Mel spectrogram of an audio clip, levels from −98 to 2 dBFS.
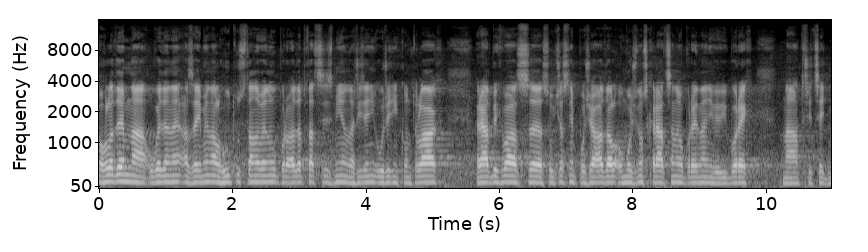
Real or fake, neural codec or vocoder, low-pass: real; none; 14.4 kHz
